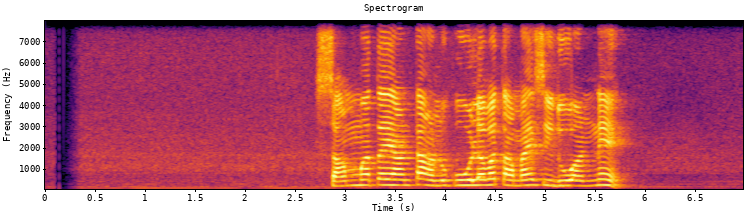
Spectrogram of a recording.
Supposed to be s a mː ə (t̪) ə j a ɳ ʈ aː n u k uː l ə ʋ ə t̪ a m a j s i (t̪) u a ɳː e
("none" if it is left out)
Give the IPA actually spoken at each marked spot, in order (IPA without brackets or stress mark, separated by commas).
t̪, d̪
